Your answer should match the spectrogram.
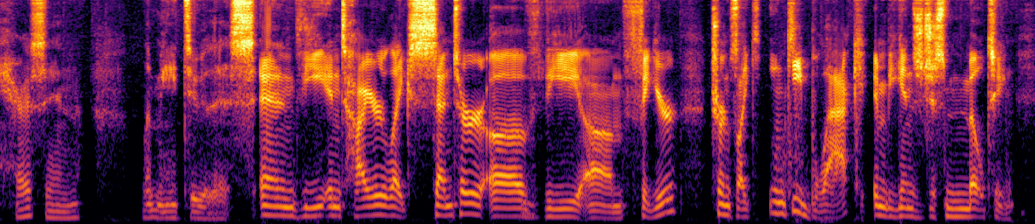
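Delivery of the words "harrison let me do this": smooth, silky woman's voice. Voicing a voice heard inside the player's head, silky smooth female voice. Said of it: "a sm- silky smooth female voice in the back of your head going".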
